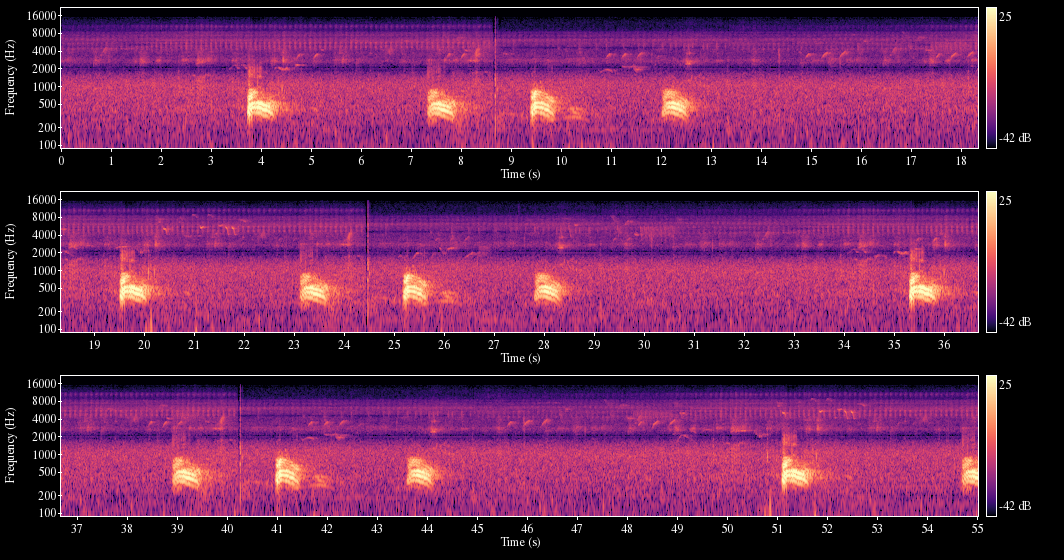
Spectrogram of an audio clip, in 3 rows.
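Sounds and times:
pigeon low calls: 19.5s - 20.4s, 51.1s - 51.9s.

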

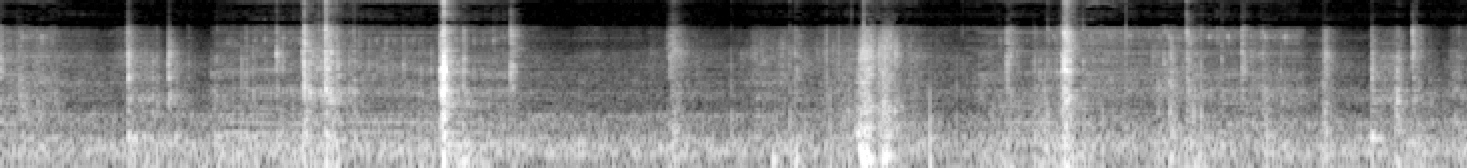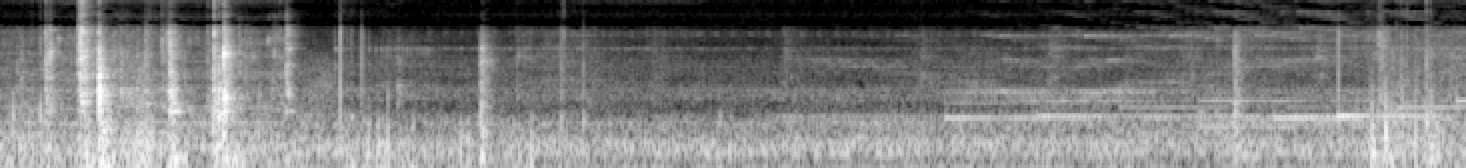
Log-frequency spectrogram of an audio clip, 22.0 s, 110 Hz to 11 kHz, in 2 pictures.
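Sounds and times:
cd changer mechanism clicks and clacks: 7.5s - 13.7s.

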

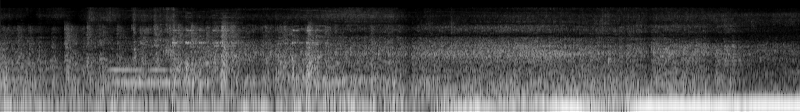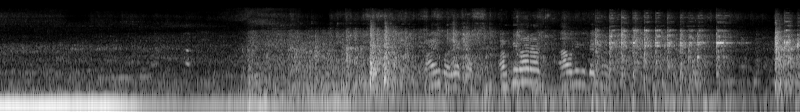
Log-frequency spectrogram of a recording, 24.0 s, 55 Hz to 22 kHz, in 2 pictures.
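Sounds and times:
excavator diesel engine: 0.0s - 24.0s
deep rumble: 1.0s - 17.5s.

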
